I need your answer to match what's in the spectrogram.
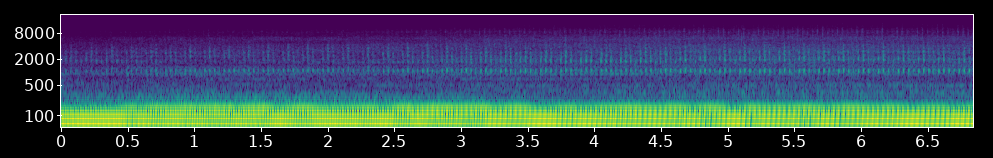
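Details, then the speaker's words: Built turbocharged engine at idle: fast, even light ticking about four per second from the top end (head/cam area); suspected valvetrain tick. "so that is the noise that i am talking about it is coming from the head and the cam and all of that or in that area"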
